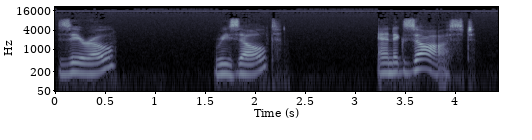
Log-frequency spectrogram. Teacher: This is a voiced sound. The tongue is placed just behind the upper front teeth. Air is continuously released between the tongue tip and the roof of the mouth, which, together with voicing, create a vocal hissing sound. · Term: Z sound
